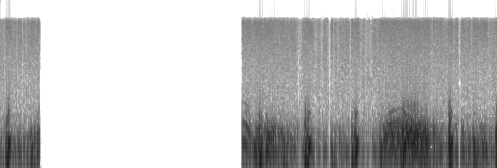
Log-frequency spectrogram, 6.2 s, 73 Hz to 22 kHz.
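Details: Left bundle branch block, heart rate near 100/min: low heart thumps with paradoxical splitting of S2, split S1–P2–A2 on expiration, closing to single S2 on inspiration.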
